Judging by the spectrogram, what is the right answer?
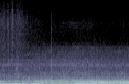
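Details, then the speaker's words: Car engine running with a noise suspected at the belt pulleys: steady rumble with a thin whirring tone near the belt, possibly the idler pulley or tensioner; worn idler pulley bearing noise. "हो सकता है कि idol police है यहां से आवाज आ रही हो सकता है टेंशन से आ रही हो"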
